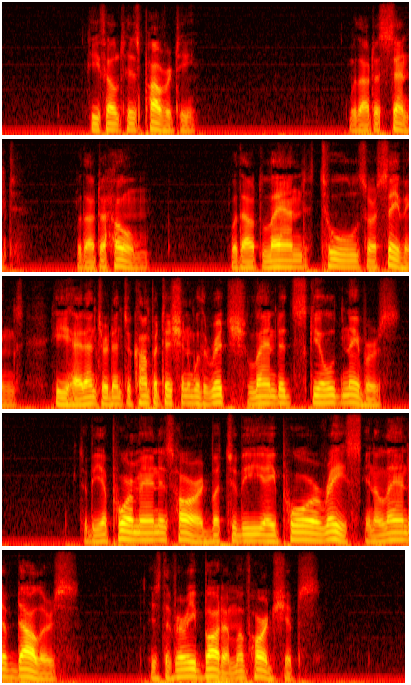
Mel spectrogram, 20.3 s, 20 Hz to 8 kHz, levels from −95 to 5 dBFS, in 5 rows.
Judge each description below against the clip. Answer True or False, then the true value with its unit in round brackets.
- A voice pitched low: True (105 Hz)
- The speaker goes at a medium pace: True (145 wpm)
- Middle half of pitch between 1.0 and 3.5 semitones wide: False (4.2 semitones)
